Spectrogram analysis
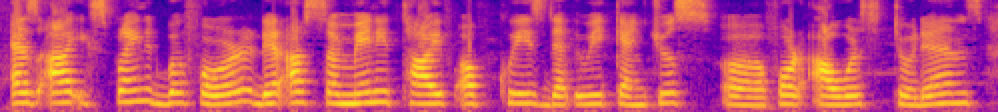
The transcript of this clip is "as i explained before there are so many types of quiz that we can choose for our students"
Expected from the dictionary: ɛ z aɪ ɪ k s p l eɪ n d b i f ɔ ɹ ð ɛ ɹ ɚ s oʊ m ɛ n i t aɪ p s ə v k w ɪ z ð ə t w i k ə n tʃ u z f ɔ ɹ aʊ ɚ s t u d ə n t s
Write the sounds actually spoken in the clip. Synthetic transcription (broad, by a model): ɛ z aɪ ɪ k s p l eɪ n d b i f ɔ ɹ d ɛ ɹ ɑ s oʊ m ɛ n i t aɪ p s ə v k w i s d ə t w i k ə n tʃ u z f ɔ ɹ aʊ ɚ s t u d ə n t s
